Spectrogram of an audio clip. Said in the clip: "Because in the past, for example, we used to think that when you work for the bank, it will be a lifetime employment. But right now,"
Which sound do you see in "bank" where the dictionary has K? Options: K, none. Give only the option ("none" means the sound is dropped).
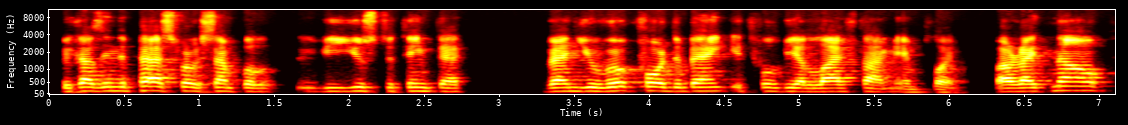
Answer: K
